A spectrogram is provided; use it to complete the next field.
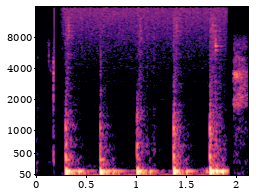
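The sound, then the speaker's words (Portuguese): A boy knocks five firm times on a wooden door in an even, steady rhythm, each knock a dull, resonant thud. Fairly loud, with no voices. “O menino bateu a porta.”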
